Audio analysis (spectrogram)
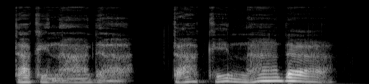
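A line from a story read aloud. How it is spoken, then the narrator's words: Whispered. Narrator (Russian): Семенов, видя, как таскали хори, шептал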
